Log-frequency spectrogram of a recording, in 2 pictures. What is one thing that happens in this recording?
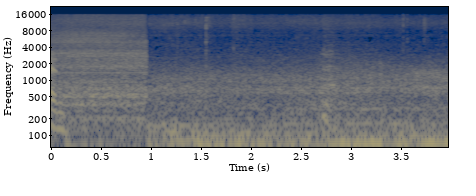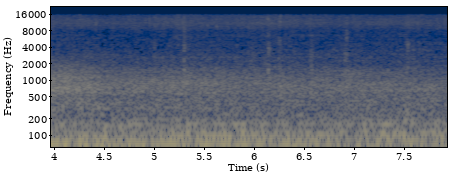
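A forge blower roars steadily.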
